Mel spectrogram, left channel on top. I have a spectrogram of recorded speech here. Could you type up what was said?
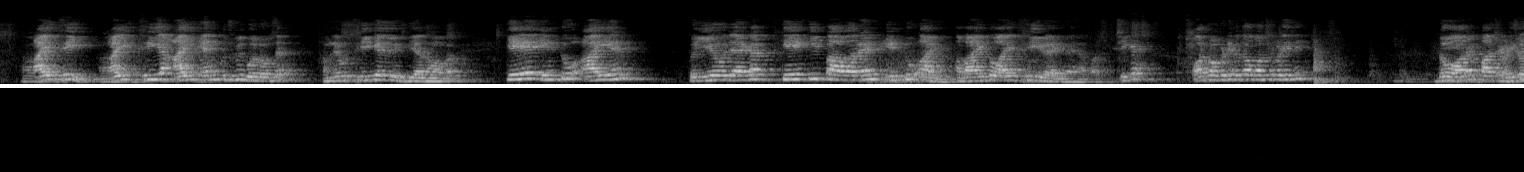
i3 या in कुछ भी बोलो उसे, हमने वो 3 के लिए लिख दिया था वहां पर, k इंटू in, तो ये हो जाएगा k की पावर n इंटू i। अब i तो i3 रहेगा यहां पर। ठीक है, और प्रॉपर्टी बताओ कौन सी पढ़ी थी? दो और है, 5 पढ़ी थी।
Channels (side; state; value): right; silent; 62 dB below the other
